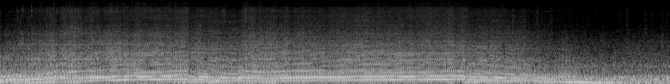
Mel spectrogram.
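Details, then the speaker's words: 1981 Corvette V8 after old exhaust and broken motor mount repairs, under hard acceleration: it pulls cleanly and smoothly through the revs. There is no more exhaust clanking, puffing or leak sound, so it sounds fixed. "so far so good it sounds great the exhaust has no more clanking noises there's no sounds that sounds like the air is being funneled a weird way like no no poofing noises there's none of that so i think it's all fixed"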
